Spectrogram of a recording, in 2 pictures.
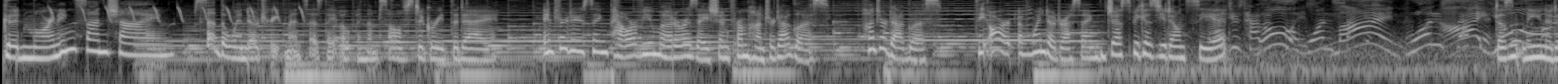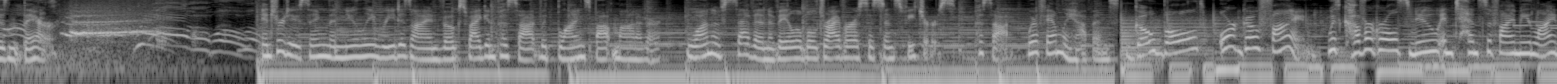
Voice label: Commercial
